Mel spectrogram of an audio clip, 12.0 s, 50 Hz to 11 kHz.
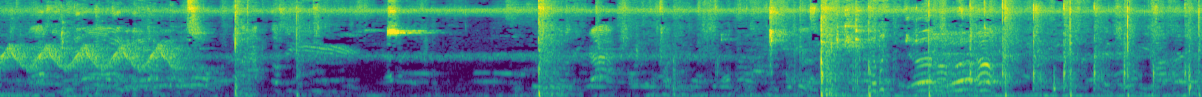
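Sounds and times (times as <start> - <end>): referee's whistle blast: 3.7 - 4.4
faint voices: 4.3 - 12.0.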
